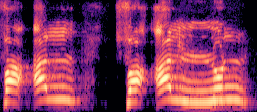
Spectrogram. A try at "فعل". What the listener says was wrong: فعل نہیں ہے، فا عین زبر، فا عین زبر، فعل نہیں، عین کو کھینچنا ہے نا، علم کی عین کے ساتھ الف بھی ہے. فعل نہیں، فا، فا عین زبر، عین کو ڈبل پڑھنا ہے نا.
